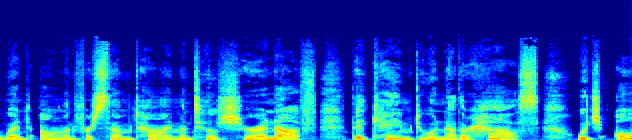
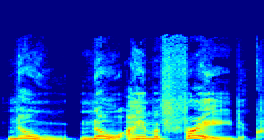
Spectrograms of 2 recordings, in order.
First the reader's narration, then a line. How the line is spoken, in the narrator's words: cried the queen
